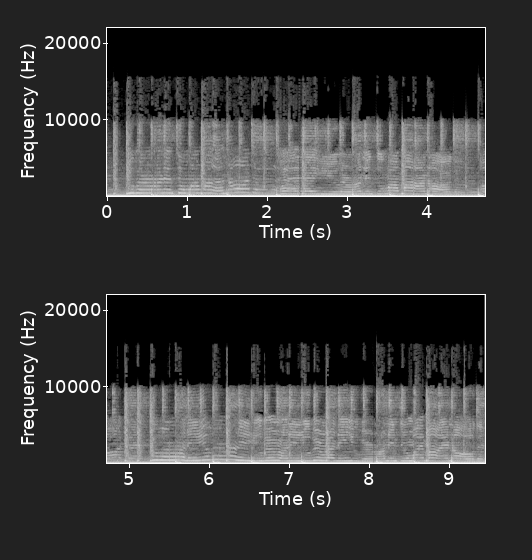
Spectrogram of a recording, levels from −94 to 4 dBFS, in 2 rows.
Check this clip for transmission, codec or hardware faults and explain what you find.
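Three related faults are present, all from a sending clock that runs slow.

Clock drift between sender and receiver: throughout, the sender's clock runs roughly 2% slow, so the jitter buffer keeps draining and the receiver must pad the stream. Unlike random network jitter, the hiccups all point one way.

Repeated timing corrections: from 0.10 to 9.24 s, the receiver repeats short slices to keep up, playing at 99% speed and adding around 150 ms overall. It is heard as a slightly dragging, unevenly stuttering tempo rather than clean gaps.

Short stall from a late packet: at 2.41 to 2.44 s, the buffer ran empty and 15 ms of the last sound was held. Nothing is lost, which distinguishes it from a dropout.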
